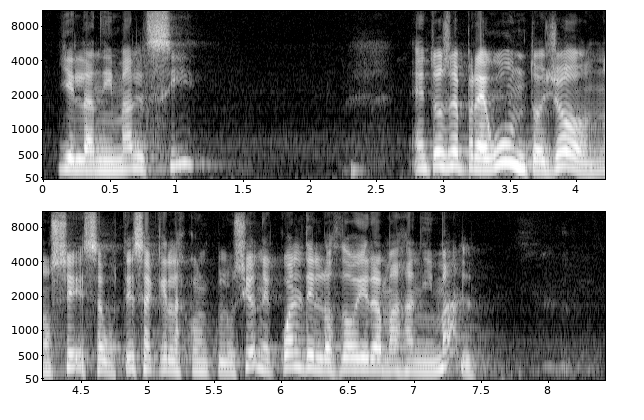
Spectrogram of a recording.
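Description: A woman speaks with animation into a microphone, heard through loudspeakers in a large room.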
